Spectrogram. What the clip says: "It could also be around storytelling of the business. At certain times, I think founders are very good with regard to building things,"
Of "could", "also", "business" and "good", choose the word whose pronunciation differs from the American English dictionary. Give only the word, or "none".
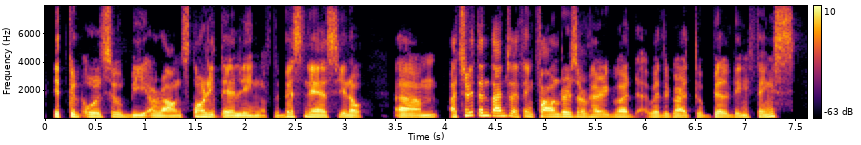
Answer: business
